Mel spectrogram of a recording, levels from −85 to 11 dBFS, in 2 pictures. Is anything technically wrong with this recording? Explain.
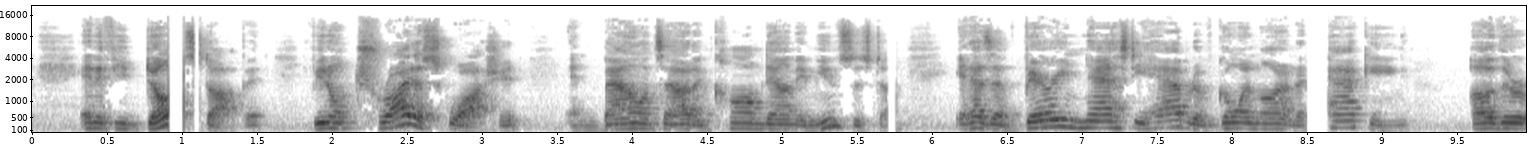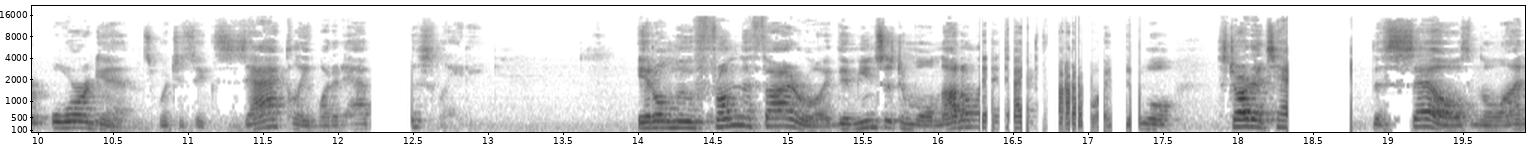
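Yes. The sound cuts to silence six times: 0.91–1.12 s, 5.70–5.76 s, 8.49–8.65 s, 12.21–12.49 s, 16.27–17.34 s and 18.33–18.75 s. This is likely a Bluetooth dropout. Packets arriving too late for the headphones are discarded, so output stops abruptly and resumes further along, as though the missing audio had played unheard. The holes at 0.91 s and 16.27 s are clusters of shorter gaps, each under about 0.11 s.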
